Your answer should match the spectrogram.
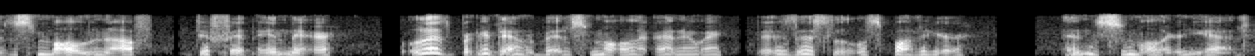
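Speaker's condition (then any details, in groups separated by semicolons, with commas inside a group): Cerebellar ataxia from brain tumour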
